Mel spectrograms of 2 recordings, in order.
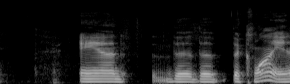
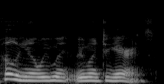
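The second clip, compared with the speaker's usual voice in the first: lightly imitated kid, higher and softer; soft, higher mock-innocent answer; evasive son; 5 semitones higher, 5 dB quieter than usual. Son answering dad about downtown, lightly imitated evasiveness.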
